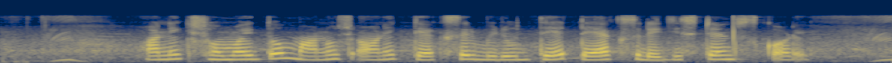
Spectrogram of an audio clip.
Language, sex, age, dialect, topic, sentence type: Bengali, female, <18, Northern/Varendri, banking, statement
